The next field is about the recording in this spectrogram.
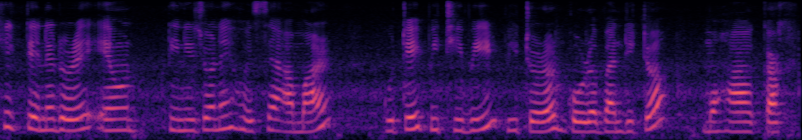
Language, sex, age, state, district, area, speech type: Assamese, female, 30-45, Assam, Sonitpur, rural, spontaneous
